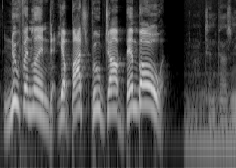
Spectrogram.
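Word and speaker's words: Newfoundland: locations Venezuela New Foundland New Foundland did she seriously just pronounce it New Foundland it's pronounced Newland you botched boobjob bimbo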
